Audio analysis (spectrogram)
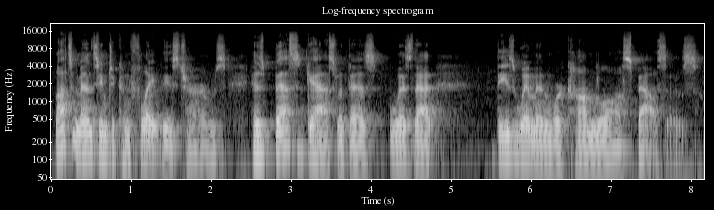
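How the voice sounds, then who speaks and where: A man with a low voice narrates a literary story he wrote. His pitch swings widely as he goes, and his phrasing is expressive and dramatic, with certain words stretched out. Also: takes it slowly. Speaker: author reading own story. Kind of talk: literary narration, read aloud.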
